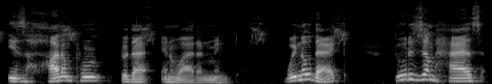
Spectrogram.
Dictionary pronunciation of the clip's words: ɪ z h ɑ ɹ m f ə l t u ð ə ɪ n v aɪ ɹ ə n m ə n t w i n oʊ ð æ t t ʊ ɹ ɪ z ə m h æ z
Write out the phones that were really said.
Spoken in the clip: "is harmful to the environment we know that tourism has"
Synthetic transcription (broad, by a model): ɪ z h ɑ ɹ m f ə l t u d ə ɪ n v aɪ ɹ ə n m ə n t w i n oʊ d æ t t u ɹ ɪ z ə m h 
